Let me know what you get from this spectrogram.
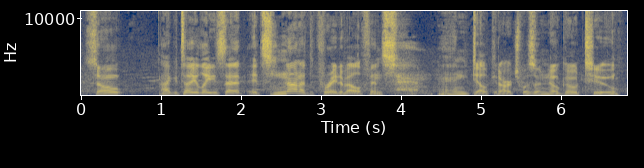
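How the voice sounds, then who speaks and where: A man's voice: medium pitch, expressive, normal speed, a bit bright, a faint crowd, close to an everyday voice. A man playing a kindly, easygoing, slightly weary older brother with a folksy manner in a visual novel.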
